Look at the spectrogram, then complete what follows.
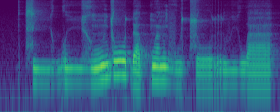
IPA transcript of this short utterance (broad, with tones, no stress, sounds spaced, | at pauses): t͡s iː˨ ɡʷ iː˨ ɣ ũ˨˦ d o˦ ɗ a˨ kʷ ã˦ ŋ v u˨ t͡s oː˨ r β i˦ w a˦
